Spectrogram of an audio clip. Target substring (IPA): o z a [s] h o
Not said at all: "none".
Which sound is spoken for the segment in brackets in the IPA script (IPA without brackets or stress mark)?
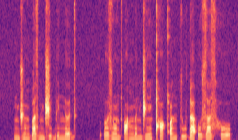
z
